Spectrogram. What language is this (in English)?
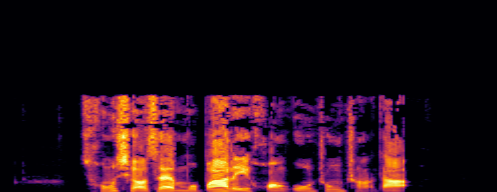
Chinese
